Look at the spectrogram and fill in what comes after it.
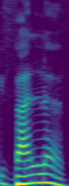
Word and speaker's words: Hval: Et puis juste avant, Jenny Val, Val s'écrit avec un H devant, H-V-A-L.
